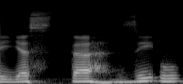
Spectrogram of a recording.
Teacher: ہا کے مخرج کو واضح کرنا ہے، زا میں سیٹی ہونی چاہیے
